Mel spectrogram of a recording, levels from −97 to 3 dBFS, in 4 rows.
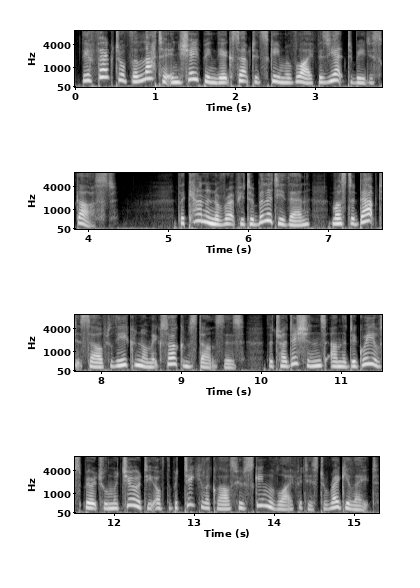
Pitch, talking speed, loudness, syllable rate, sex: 230 Hz, 190 wpm, -18 LUFS, 6.3 syllables/s, female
